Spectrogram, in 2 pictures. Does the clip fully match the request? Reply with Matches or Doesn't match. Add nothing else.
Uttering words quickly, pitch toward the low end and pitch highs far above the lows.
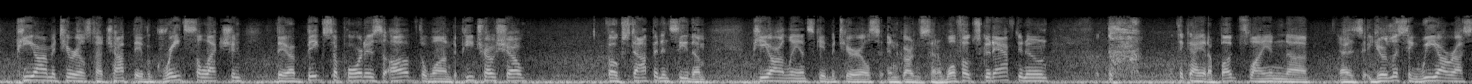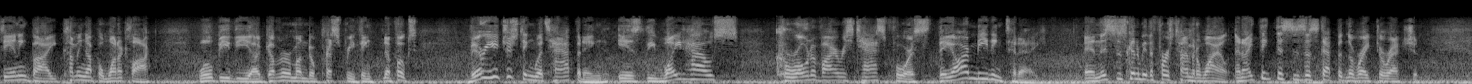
Matches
